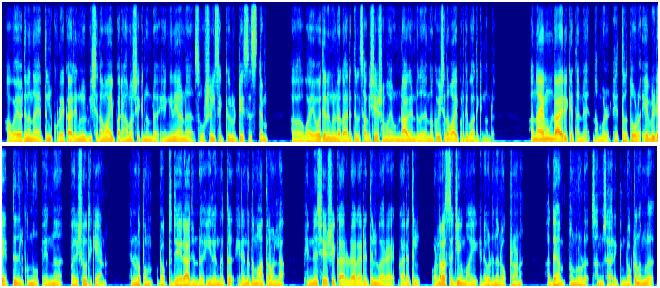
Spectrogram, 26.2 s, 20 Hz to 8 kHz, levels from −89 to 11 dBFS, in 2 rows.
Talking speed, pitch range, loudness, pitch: 110 wpm, 95-110 Hz, -21 LUFS, 100 Hz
